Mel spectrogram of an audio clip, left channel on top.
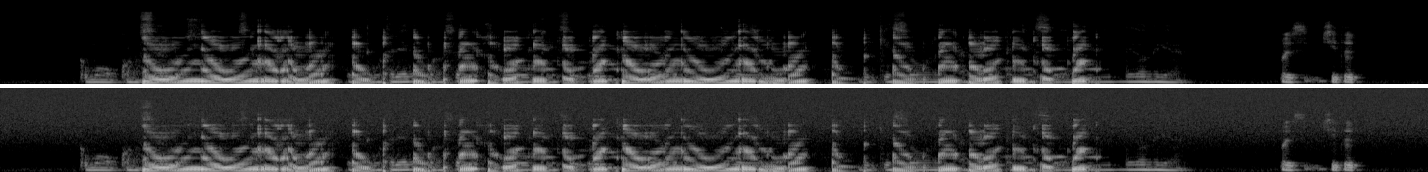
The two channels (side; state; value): right; noise; hiss, 14 dB below the sound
